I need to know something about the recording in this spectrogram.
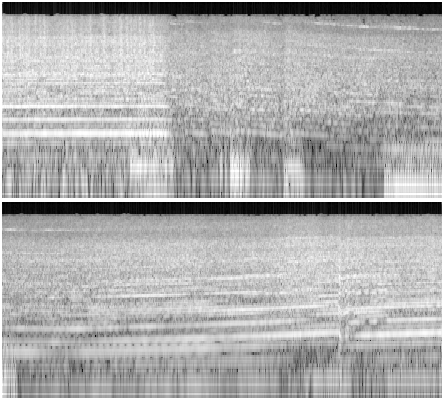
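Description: A racing car engine whines loudly, its pitch dropping and then climbing steadily through the gears.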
